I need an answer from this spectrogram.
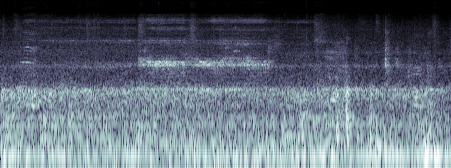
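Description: Passenger train running, heard from inside the carriage: a steady rumble with a low hum, a high squeal for about a second, a second and a half in, and a single knock near the end.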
